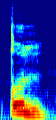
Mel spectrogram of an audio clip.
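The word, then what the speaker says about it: قل: হে রাসূল আপনি বলুন যখন আপনি কফটি জিহ্বার গোড়া থেকে এভাবে ধাক্কা দিয়ে উচ্চারণ করবেন কুল কল কফ জিহ্বার গোড়া উপরের তালুর সঙ্গে লাগিয়ে ধাক্কা দিয়ে কফ কল কুল কখনোই বলবেন না কাফের উচ্চারণ করবেন না কফের উচ্চারণ করতে হবে আশা করি এই প্রথম ভুলটি বুঝতে পেরেছেন।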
